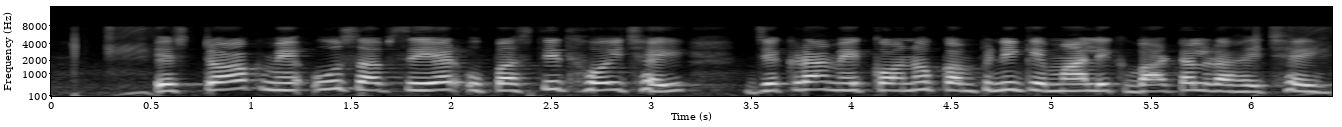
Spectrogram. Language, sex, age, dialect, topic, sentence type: Magahi, female, 25-30, Western, banking, statement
